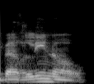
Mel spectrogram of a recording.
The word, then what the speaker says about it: Battaglino: The book is called Reflections from Both Sides of the Glass Ceiling, by Stephanie Battaglino. Yes. The G is silent.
